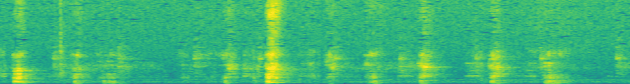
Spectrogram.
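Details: Shetland Sheepdog growling on command: a string of short, harmonic grumbling bursts, about eight in under five seconds, spaced irregularly with a few louder peaks, while a person speaks briefly beforehand.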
